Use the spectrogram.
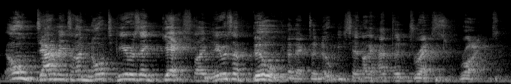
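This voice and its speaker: An actor playing a rude, blustering debt collector who shouts, rants and mocks, in a stage play. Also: male voice, sits high, lively intonation, fairly quick, slight background noise. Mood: indignant. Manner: shouting, sarcastic, ranting. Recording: echoey hall, distant mic.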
